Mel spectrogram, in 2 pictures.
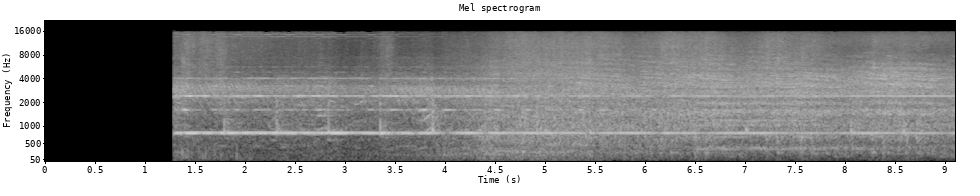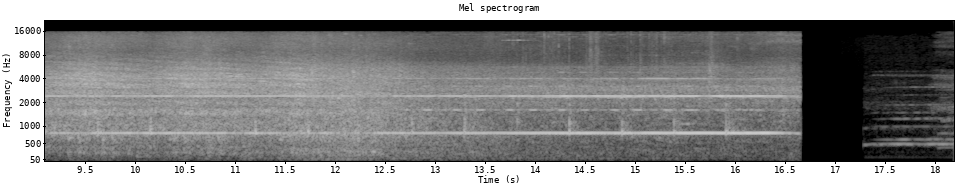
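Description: A passenger train running past a level crossing, under a continuous steady high-pitched tone with a few faint clicks. It starts abruptly about a second in and cuts off suddenly near the end.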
